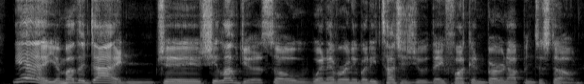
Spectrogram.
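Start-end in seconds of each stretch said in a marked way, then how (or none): 0.1-2.6 mock-dismissive brush-off, slower. Speaker mocks how a movie character explains things, imitating a dismissive speaker. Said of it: "he's just like".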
